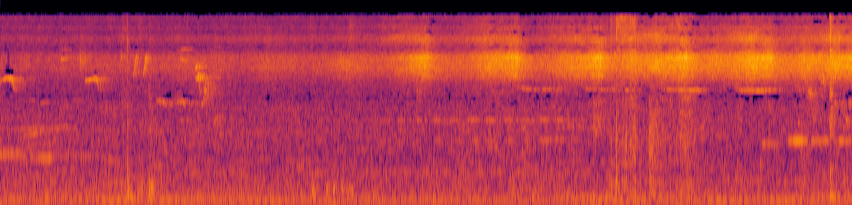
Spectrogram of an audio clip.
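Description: Insects buzzing in a high, pulsing drone that swells from about halfway through, with a few short bird chirps in the first couple of seconds.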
